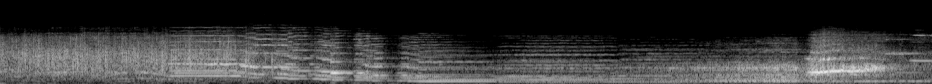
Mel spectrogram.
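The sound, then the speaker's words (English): A car revs loudly, its engine pitch sliding up and down as it pulls away down the road, ending in a sharp squeal of tires. “Hop in my car. We'll all go down the road.”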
